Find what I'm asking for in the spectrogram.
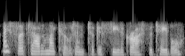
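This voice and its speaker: A woman's voice: low voice, steady tone, a little fast, no echo. A young woman narrating an audiobook in the first person, wry and playful. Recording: dry, phone-like narrow sound.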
